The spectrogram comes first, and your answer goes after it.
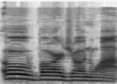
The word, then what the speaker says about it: Auberjonois: Pronounced Auberjonois.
